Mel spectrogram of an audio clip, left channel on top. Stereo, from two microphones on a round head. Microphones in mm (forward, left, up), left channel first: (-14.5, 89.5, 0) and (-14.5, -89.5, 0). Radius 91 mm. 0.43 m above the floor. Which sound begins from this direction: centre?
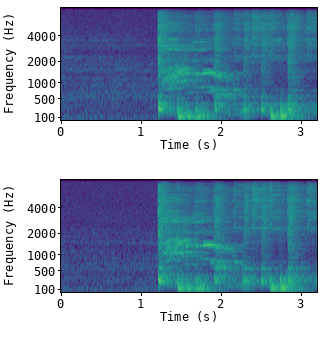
A scream, at 1.2 s.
